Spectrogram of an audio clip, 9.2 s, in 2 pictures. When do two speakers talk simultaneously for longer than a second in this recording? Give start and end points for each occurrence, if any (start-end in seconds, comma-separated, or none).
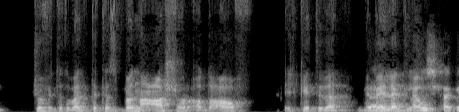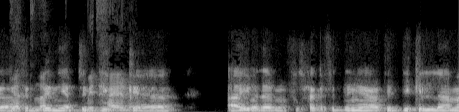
3.6-6.1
